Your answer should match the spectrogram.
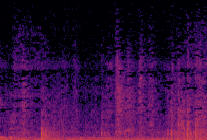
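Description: Faint rustling of drawing-paper pages being leafed through by hand, a few soft paper swishes.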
